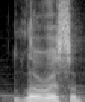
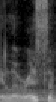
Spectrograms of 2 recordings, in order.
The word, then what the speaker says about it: Larsa: So, I think a lot of females, Larsa Pippen and them, don't even You always say Larsa, but it's okay. It's Larsa? Larsa.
